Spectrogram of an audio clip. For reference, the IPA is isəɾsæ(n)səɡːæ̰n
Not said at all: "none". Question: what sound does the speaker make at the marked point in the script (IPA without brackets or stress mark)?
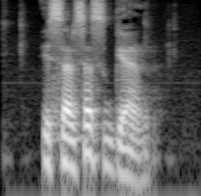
none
